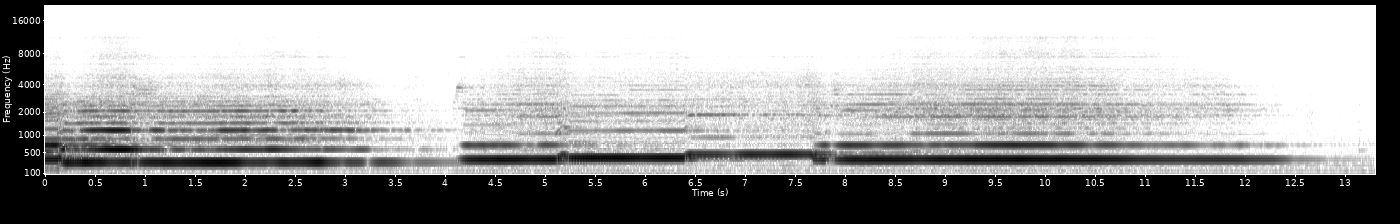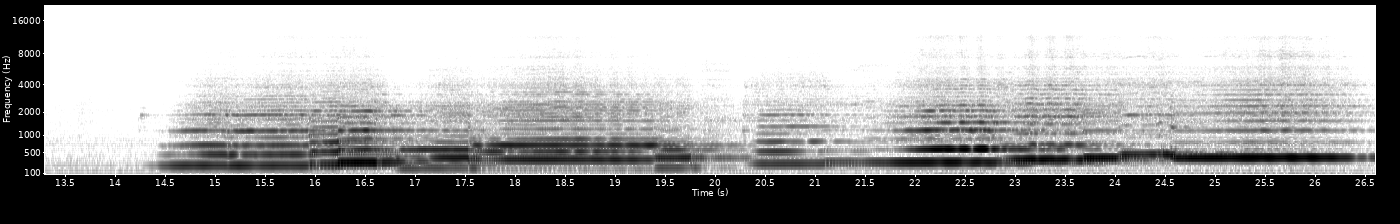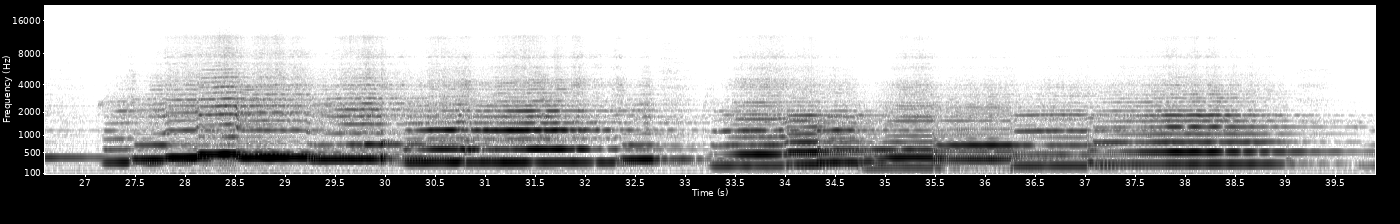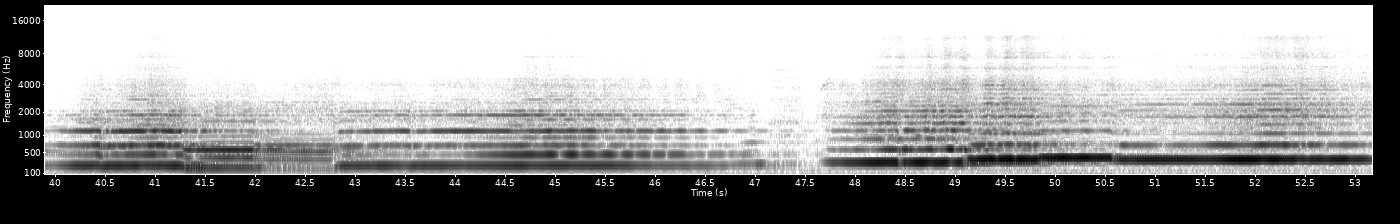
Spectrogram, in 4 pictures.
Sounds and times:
Music: 0.0 - 13.4, 14.2 - 53.1.

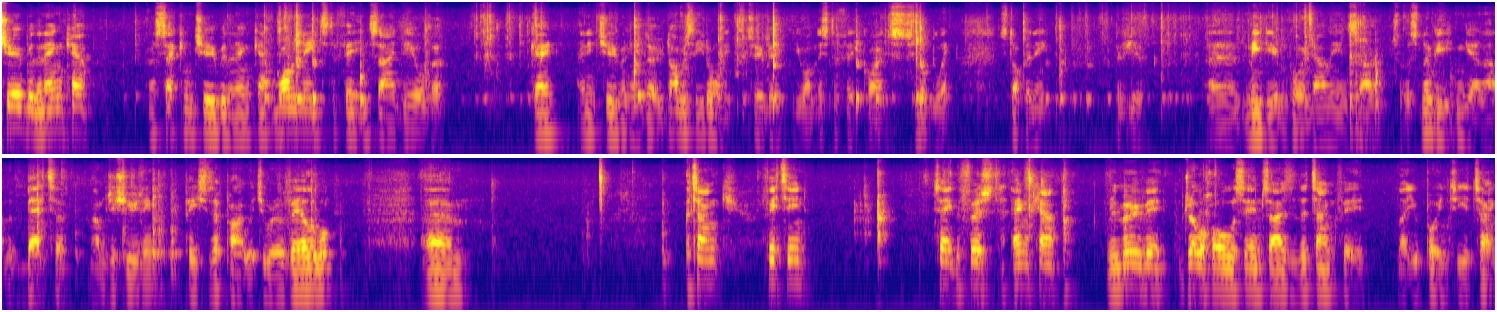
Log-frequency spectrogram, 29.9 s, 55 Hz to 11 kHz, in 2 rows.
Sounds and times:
Speech: 0.0 - 4.5, 5.2 - 18.4, 19.1 - 19.6, 21.8 - 23.0, 24.2 - 29.8.

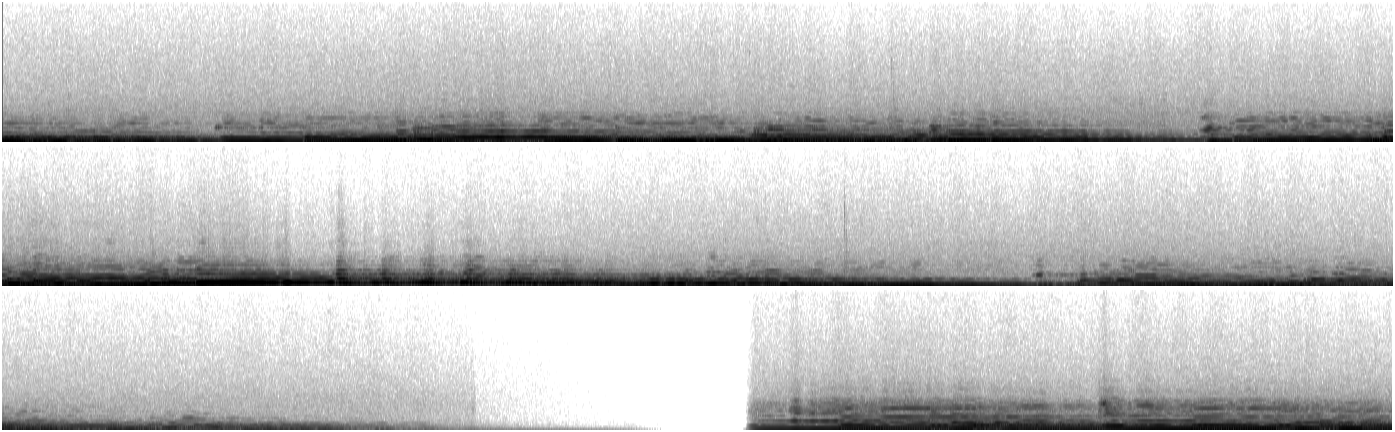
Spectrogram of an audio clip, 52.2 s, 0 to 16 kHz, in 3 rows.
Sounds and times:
Flute: 0.0 - 40.3, 44.1 - 52.1.

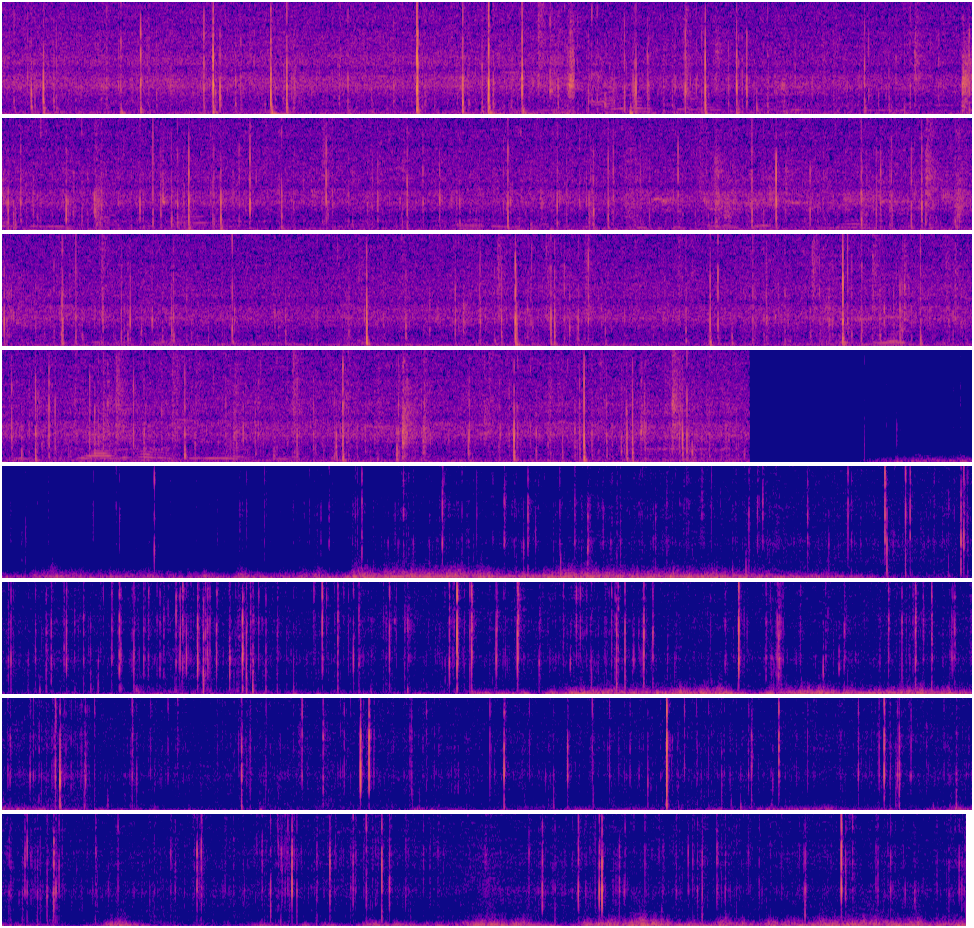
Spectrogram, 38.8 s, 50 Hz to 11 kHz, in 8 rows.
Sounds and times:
Outside, rural or natural: 0.0 - 38.7
Speech: 2.8 - 10.7, 13.9 - 14.3, 14.9 - 16.1.

